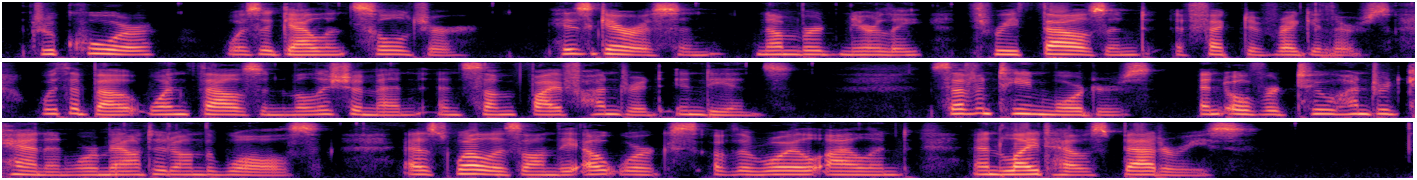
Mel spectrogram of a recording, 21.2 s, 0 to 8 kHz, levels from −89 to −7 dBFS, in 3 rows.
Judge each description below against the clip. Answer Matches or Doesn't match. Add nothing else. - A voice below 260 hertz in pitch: Matches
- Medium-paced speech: Doesn't match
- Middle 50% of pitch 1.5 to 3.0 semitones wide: Matches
